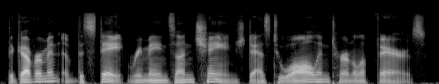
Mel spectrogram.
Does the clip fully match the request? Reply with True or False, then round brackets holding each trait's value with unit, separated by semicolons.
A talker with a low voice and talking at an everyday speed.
True (95 Hz; 165 wpm)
